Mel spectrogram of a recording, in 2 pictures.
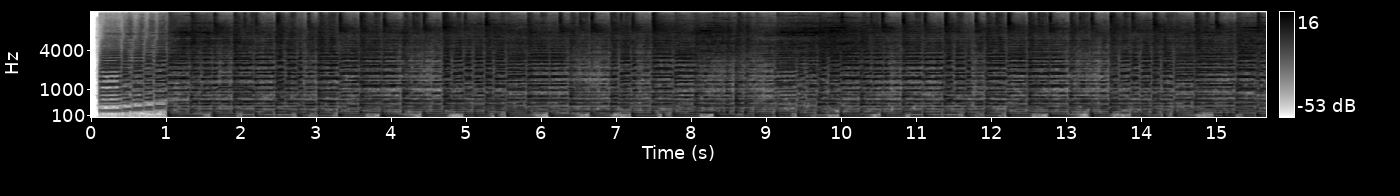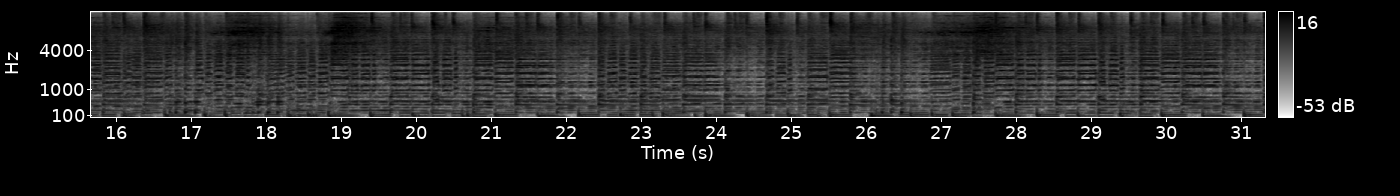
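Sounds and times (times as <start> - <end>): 
live polka jam: 0.0 - 31.3.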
